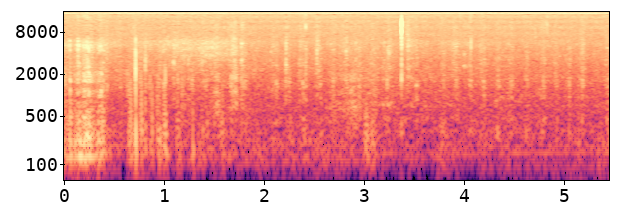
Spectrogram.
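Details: Cucumber being munched by pet guinea pigs at night, a dense patter of small crunching bites, louder at the start and fading to lighter nibbling.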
